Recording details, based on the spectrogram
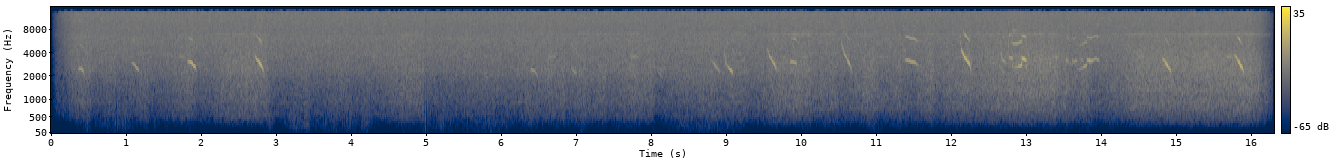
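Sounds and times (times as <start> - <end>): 
osprey calling in Belize: 0.3 - 2.0, 2.6 - 2.9, 6.3 - 16.2
birds singing in Belize: 1.1 - 2.0, 7.7 - 14.1, 14.7 - 15.0, 15.6 - 16.0.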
